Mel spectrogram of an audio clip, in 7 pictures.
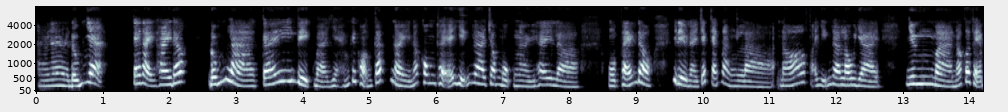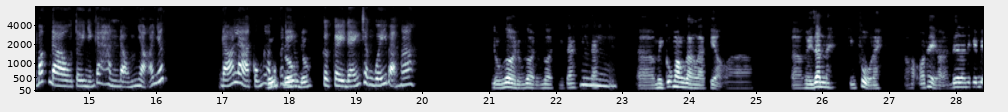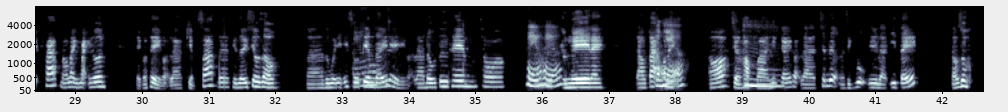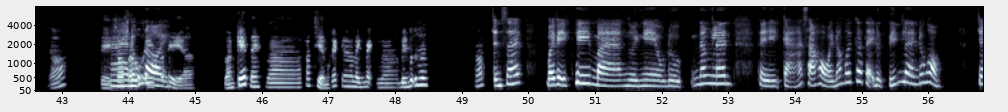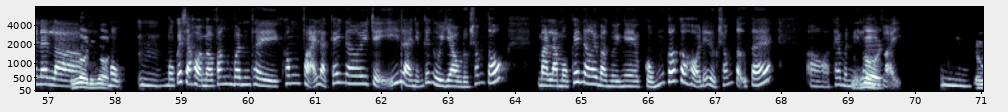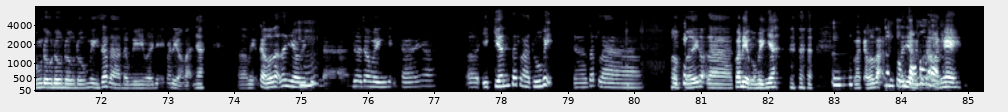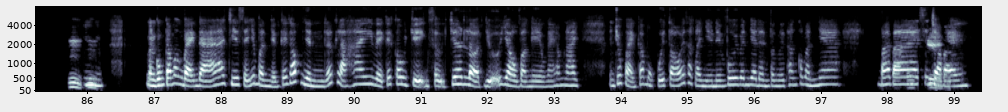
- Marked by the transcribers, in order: other background noise; tapping; cough; other noise; laugh
- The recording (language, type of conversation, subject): Vietnamese, unstructured, Bạn cảm thấy thế nào khi thấy khoảng cách giàu nghèo ngày càng lớn?
- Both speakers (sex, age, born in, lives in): female, 35-39, Vietnam, Vietnam; male, 20-24, Vietnam, Vietnam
